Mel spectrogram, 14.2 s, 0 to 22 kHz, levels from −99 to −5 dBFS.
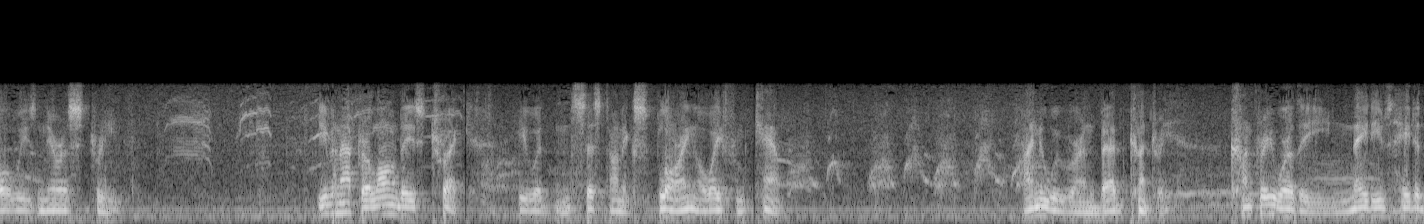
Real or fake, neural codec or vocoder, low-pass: real; none; 5.4 kHz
